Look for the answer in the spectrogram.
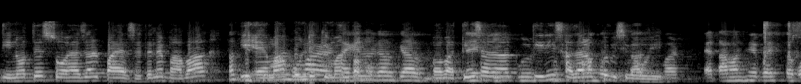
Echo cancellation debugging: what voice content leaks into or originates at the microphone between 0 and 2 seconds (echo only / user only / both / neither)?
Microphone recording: echo only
